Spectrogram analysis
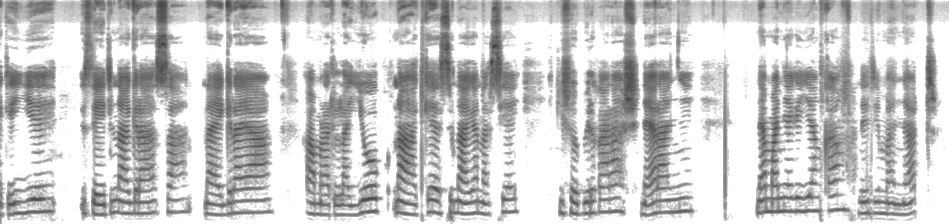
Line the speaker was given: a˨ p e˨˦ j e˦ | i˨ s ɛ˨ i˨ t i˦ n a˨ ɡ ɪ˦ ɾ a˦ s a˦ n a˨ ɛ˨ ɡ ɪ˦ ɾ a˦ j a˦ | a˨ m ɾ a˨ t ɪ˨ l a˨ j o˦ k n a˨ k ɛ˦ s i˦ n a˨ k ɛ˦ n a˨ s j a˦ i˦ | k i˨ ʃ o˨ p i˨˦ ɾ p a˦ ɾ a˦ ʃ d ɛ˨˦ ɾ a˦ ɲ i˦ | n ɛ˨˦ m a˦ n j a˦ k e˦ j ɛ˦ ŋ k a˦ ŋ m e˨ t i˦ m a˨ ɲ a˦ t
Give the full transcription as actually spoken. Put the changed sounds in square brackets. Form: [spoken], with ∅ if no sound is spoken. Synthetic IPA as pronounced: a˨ [k] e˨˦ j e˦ | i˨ s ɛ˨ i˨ t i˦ n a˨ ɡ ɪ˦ ɾ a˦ s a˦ n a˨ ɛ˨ ɡ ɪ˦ ɾ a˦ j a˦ | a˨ m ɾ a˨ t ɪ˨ l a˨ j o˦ k n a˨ k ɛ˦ s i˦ n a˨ k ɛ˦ n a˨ s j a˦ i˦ | k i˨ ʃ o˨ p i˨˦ ɾ [k] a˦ ɾ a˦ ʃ [n] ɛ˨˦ ɾ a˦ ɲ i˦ | n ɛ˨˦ m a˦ n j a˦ k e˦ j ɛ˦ ŋ k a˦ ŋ [n] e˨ t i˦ m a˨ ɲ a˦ t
